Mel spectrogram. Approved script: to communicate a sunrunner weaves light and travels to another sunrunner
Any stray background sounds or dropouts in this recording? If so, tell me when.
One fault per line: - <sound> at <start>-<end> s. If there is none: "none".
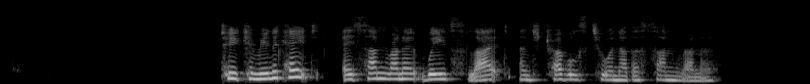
none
